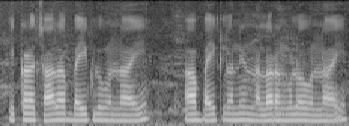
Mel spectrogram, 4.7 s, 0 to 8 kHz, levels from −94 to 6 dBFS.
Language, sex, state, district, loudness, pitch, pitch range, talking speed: Telugu, male, Telangana, Hyderabad, -17 LUFS, 145 Hz, 140-155 Hz, 130 wpm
